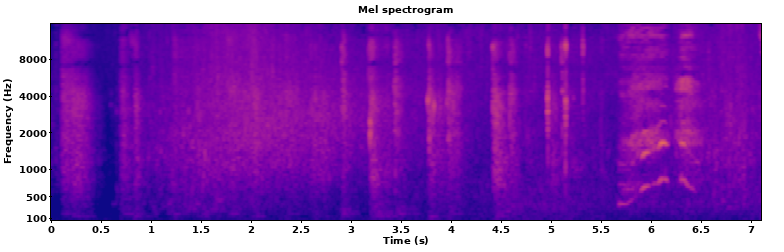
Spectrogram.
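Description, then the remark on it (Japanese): Soft waves wash in and out along the water's edge of a sandy beach, a steady hiss broken by small splashy surges that swell and fade, with a brief high squeaky chirp near the end. “波打ち際って波が足の裏の砂をさらっていって、なんかくすぐったくない？”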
